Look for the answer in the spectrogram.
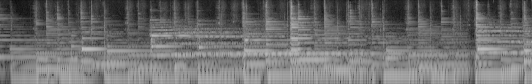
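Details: Loud acoustic guitar music with plucked chords and melody, with no animal sounds.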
